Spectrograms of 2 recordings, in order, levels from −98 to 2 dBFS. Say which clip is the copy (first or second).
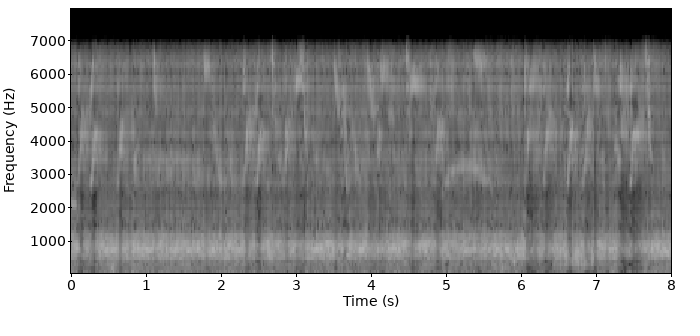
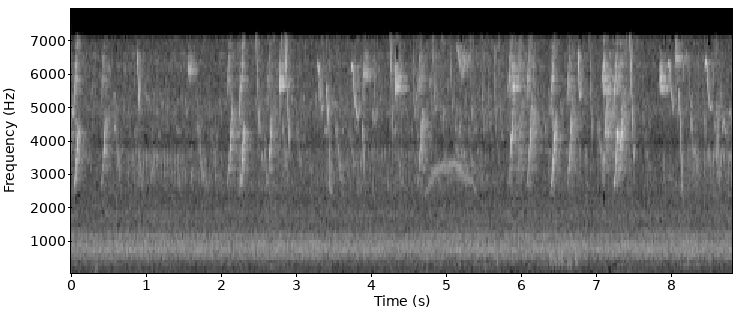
first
